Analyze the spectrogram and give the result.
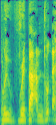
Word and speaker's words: riband: Blue Ribbon? – Ah, I think I've heard this. Apparently that's wrong, isn't it? Is it ribbons? – It's riband. – Oh, riband.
